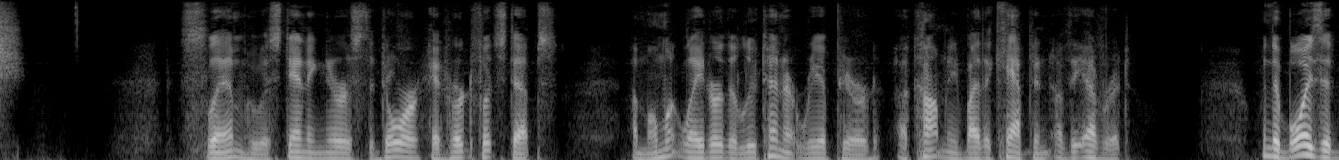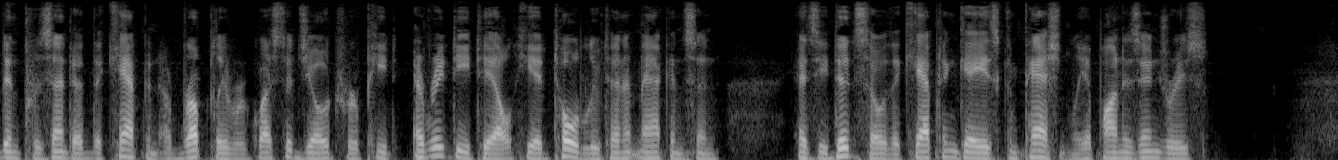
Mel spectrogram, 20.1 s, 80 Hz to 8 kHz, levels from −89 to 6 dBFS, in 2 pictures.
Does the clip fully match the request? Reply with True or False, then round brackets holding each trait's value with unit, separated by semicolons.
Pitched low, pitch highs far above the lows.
False (110 Hz; 3.1 semitones)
